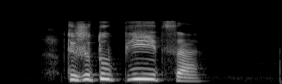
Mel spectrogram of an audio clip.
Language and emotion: Russian, angry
